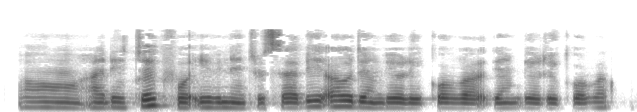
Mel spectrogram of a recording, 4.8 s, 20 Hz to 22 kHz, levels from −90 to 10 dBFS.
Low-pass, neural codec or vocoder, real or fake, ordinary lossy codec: 10.8 kHz; codec, 24 kHz, 1.2 kbps, DualCodec; fake; MP3, 32 kbps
